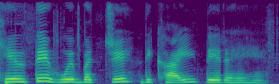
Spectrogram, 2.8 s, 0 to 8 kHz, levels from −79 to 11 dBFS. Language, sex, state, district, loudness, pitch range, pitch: Hindi, female, Himachal Pradesh, Shimla, -14 LUFS, 215-265 Hz, 235 Hz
